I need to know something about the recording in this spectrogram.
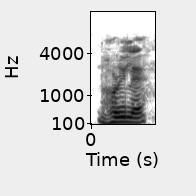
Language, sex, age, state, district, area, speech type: Assamese, male, 30-45, Assam, Majuli, urban, spontaneous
